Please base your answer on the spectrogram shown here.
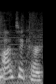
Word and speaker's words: Antiquaire: Am I pronouncing that right? Antiquaire, correct. Antiquaire, okay.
